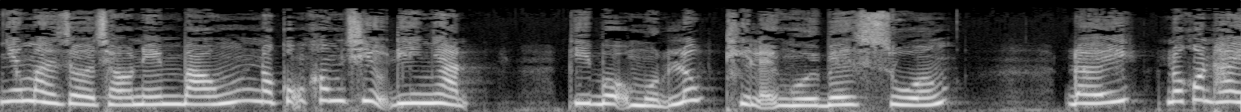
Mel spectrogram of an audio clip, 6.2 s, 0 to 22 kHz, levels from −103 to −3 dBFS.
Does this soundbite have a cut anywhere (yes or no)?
no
